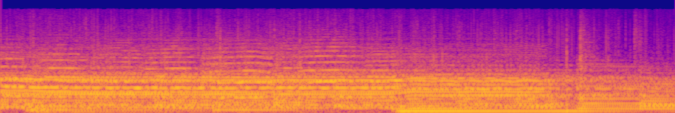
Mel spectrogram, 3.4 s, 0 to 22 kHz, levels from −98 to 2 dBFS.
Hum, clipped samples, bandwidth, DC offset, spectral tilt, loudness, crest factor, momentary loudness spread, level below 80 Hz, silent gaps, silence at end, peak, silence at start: none; under 0.1%; 13.5 kHz; 0.2%; -7 dB/octave; -14 LUFS; 12 dB; 3 LU; -30 dBFS; none; 0 s; -2 dBFS; 0 s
